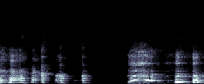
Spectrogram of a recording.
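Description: A woman laughing in a run of short bursts, breaking off briefly about a second in and then laughing again.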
